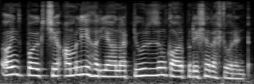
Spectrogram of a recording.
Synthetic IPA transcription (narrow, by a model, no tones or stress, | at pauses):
əːnd̪pəːkt͡ʃʰiʔɐmliːɦɐɾijaːnaʈjuːɾizimkaːɾpoɾeːʃɐnɾesʈoːɾɐɳʈ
